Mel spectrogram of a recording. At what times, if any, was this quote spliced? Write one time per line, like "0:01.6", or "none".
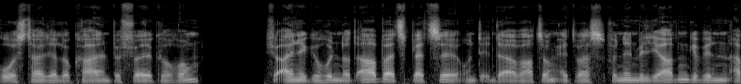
none

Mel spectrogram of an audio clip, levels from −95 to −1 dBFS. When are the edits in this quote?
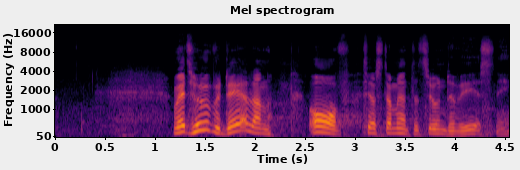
0:03.1

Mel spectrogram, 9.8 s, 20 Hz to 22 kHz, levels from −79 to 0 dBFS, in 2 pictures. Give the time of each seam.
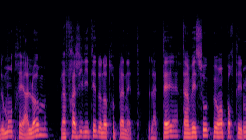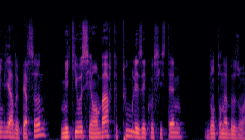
0:03.6
0:04.2
0:04.9

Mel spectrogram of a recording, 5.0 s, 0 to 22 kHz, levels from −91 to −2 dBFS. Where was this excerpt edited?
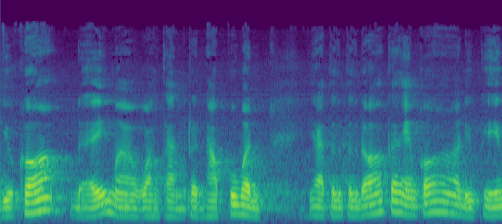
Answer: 0:01.9
0:03.4

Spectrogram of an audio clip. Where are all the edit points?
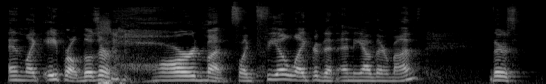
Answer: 0:02.6
0:03.1

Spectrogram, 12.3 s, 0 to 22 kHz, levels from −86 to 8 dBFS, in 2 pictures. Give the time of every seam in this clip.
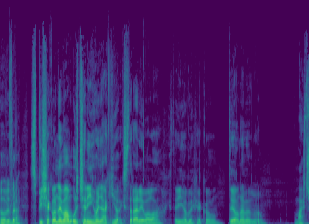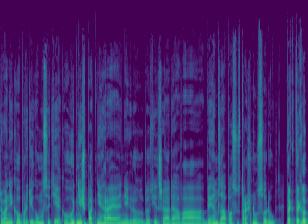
none

